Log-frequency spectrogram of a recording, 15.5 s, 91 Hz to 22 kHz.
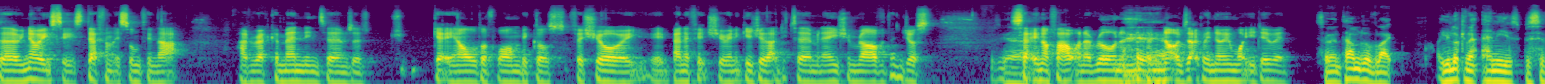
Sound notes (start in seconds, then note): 11.1 chuckles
